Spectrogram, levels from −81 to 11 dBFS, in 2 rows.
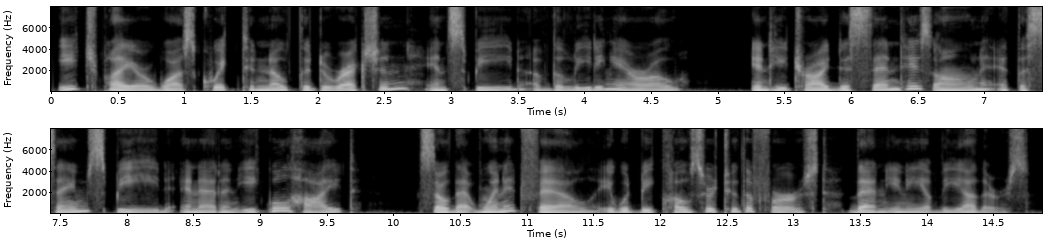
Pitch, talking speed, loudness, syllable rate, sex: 180 Hz, 190 wpm, -17 LUFS, 4.1 syllables/s, female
